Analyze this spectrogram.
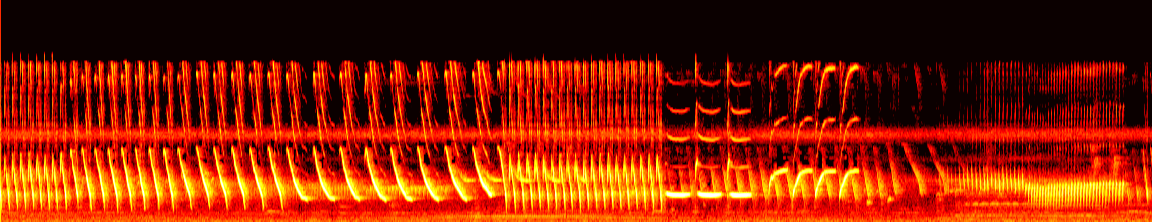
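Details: Energetic canary song used as a lure for other birds: fast repeated descending sweeps, a dense buzzy trill, a short flat whistle, looping notes, then a harsher sustained buzzy phrase.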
